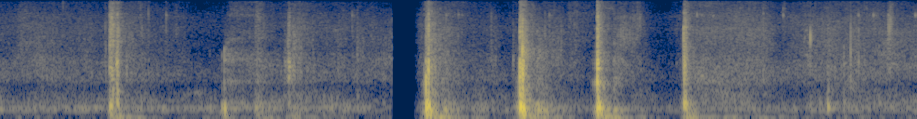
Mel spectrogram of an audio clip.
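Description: Footsteps crunch on a path outdoors.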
